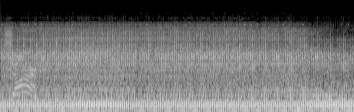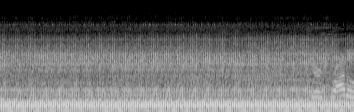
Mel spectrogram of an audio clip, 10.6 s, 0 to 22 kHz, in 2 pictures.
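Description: A John Deere 2653A mower's three-cylinder Yanmar diesel idles steadily up close, a loud, even low rumble throughout, with a brief throttle change early on.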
